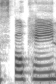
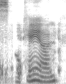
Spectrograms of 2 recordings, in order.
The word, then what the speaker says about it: Spokane: and they go and your address is in Spokane I said no it is Spokane and you do well to to pronounce that correctly and we feel the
